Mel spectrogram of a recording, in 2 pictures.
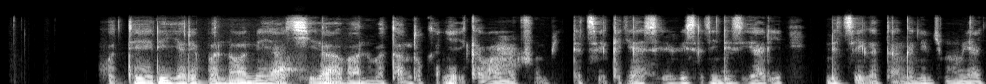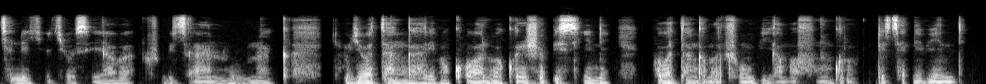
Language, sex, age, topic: Kinyarwanda, male, 25-35, finance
